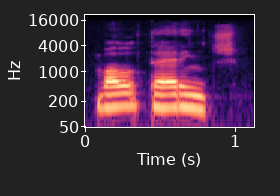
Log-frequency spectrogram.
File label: welcome livonian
